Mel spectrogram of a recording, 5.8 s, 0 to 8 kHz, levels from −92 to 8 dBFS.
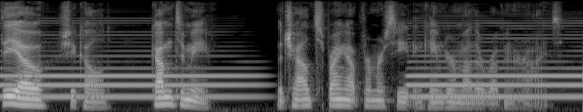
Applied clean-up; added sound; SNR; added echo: none; Wind instrument, woodwind instrument; 4 dB; none.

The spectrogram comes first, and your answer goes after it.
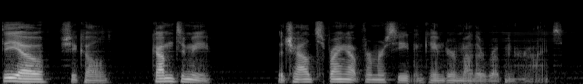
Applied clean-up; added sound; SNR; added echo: neural separator model SepFormer DNS4.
